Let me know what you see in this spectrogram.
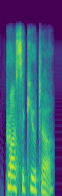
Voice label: "prosecutor", Indian; Dictionary

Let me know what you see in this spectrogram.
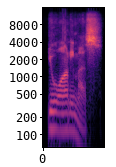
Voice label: "euonymus", American

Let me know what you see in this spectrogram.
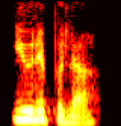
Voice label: "unipolar", Indian

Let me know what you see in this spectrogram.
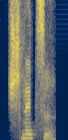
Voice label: "schnitzel", Indian

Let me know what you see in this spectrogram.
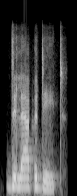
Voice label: "dilapidate", Indian

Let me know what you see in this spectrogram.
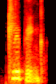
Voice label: "clipping", Indian

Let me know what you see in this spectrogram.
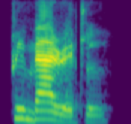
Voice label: "premarital", Indian; Dictionary

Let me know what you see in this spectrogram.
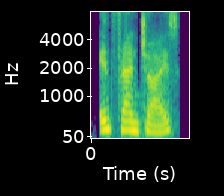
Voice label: "enfranchise", Indian

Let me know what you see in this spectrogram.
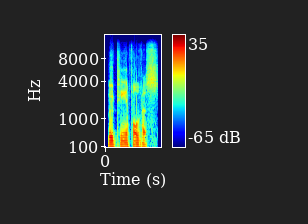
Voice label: "luteofulvous", American

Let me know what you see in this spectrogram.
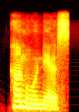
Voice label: "harmonious", Indian

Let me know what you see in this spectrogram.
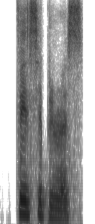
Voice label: "fissiparous", Indian

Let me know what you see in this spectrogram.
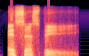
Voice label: "SSP", British

